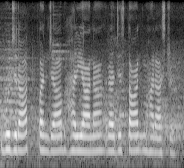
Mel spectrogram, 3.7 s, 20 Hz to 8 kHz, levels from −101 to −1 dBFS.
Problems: constant background noise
